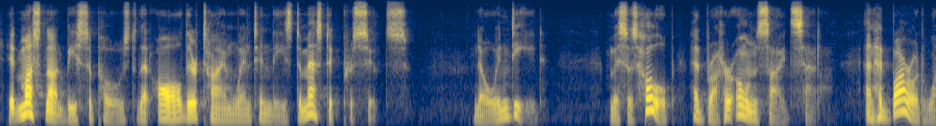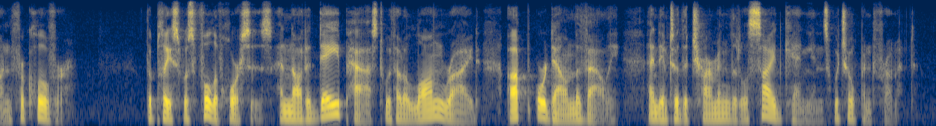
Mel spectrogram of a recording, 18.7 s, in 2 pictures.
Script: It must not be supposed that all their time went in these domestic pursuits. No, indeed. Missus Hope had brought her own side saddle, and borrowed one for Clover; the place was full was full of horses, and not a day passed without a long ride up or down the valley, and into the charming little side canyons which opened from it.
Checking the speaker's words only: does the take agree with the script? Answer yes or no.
no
